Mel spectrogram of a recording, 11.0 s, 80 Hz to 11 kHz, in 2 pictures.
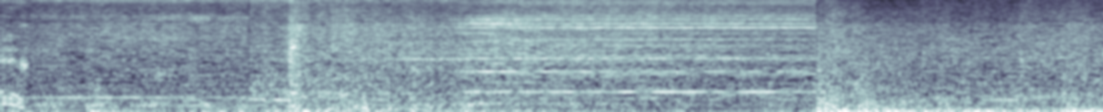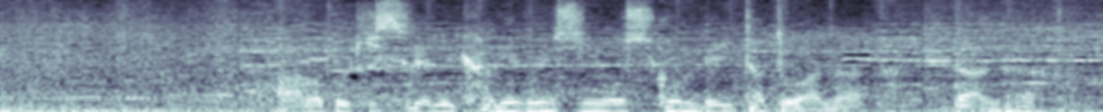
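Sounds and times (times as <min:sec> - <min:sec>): sharp hit: 0:01.3 - 0:06.9
heavy low rumble: 0:04.1 - 0:08.0.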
